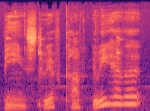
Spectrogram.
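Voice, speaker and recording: A man's voice: fairly high pitch, huge pitch swings, brisk, dark tone, a little hiss or hum. A man giving casual gameplay commentary, muttering and repeating words to himself. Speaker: game streamer.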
